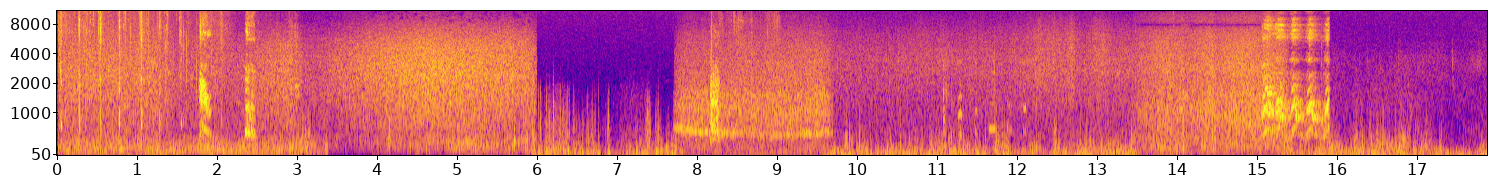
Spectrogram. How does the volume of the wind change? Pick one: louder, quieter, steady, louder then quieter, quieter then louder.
steady.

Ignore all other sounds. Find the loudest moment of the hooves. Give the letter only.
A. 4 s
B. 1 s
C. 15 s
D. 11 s
B.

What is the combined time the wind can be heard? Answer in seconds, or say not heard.
18 s.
